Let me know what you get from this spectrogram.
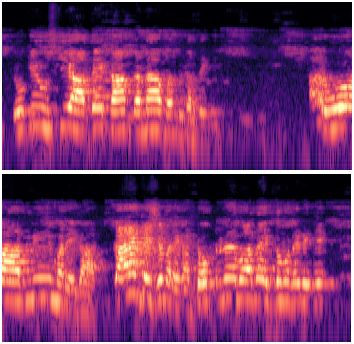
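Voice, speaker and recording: A man uses a raised, projected voice at an extremely high pitch with ordinary pitch variation. Noticeable background noise runs underneath. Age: 60s. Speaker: yoga teacher. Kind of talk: yoga class instruction. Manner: animated; informal.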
